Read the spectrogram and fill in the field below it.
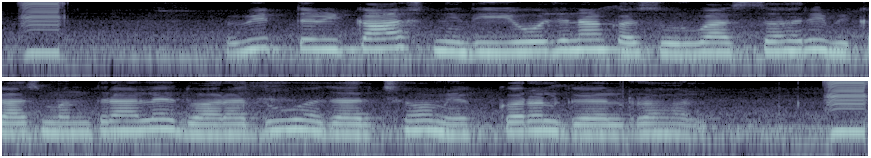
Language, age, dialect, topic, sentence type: Bhojpuri, 31-35, Western, banking, statement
